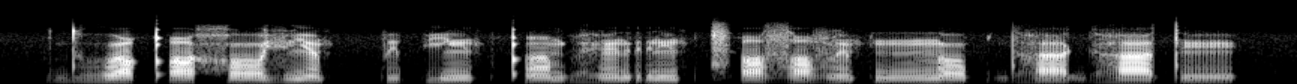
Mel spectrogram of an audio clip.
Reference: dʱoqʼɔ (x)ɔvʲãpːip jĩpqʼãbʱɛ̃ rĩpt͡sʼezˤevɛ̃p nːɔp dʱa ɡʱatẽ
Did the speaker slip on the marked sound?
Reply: no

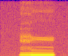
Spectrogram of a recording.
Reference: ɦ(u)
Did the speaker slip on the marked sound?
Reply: yes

